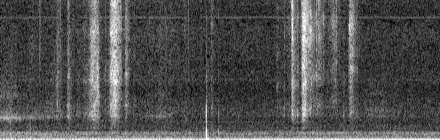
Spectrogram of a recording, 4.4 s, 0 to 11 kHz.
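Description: Faint handling of a JBL Flip 6 Bluetooth speaker in the hand, light rubbing and rustling over a steady low hum, with one sharp click about halfway through.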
